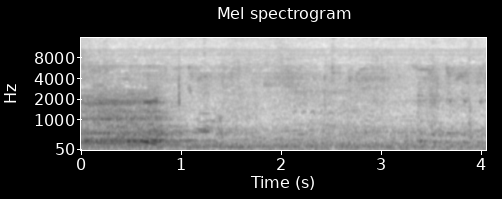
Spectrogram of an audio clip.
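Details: Female breeding cow giving one short, deep, tonal moo lasting under a second at the start, then steady low background noise with no further calls.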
